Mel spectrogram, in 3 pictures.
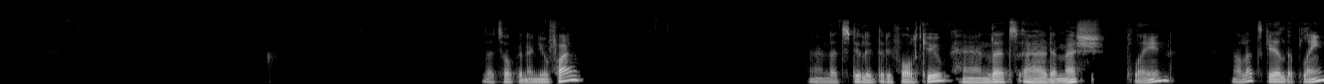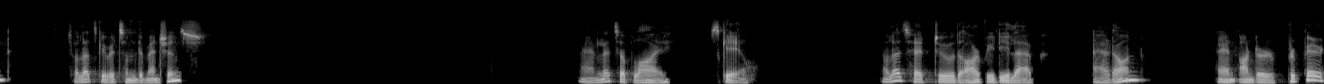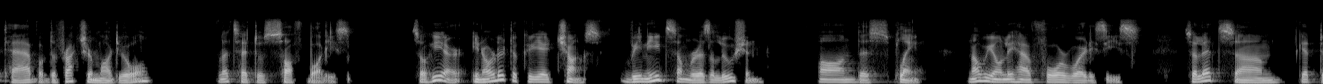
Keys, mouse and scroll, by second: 0.6 click, 1.7 click, 3.3-6.6 middle drag, 7.8-9.2 typing, 13.5 click, 14.4-16.1 drag, 17.1-18.2 drag, 19.7 ctrl+a, 22.9 click, 26.6 click, 28.5 click, 32.3 click, 35.7 click.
